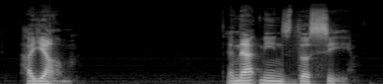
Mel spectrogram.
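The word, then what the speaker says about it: הַיָּם: And we see that the noun yam is prefixed by he and the vowel sign. And that there is a desh in the first consonant of the word yam. That is to say the yud hayam.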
